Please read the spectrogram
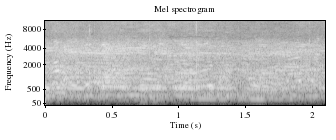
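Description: A large crowd's mingled voices, many people talking at once in a steady chatter.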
